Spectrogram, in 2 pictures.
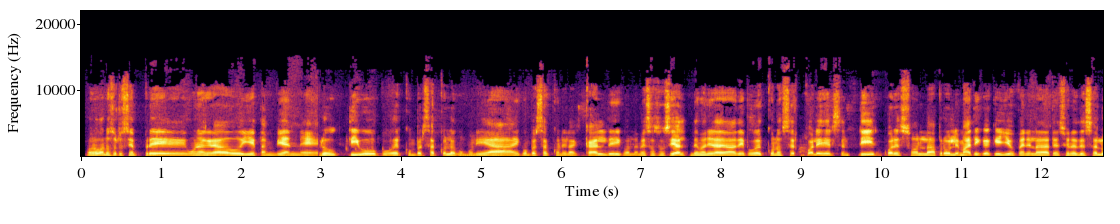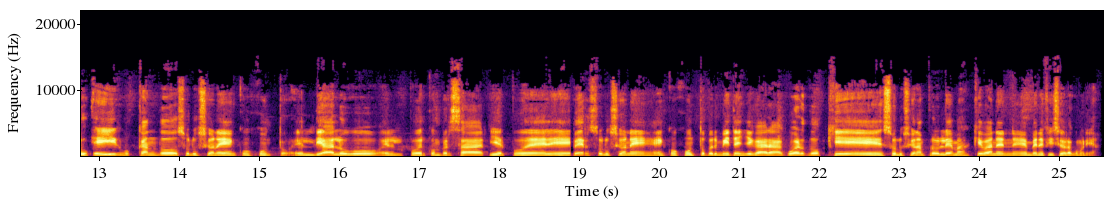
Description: José Cárdenas, Director (S) del Servicio de Salud Chiloé, valoró la posibilidad de conversar con la comunidad  a través de la Mesa Social y autoridades, de manera de poder conocer el sentir de la población y sus problemáticas en materia de atención de salud.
